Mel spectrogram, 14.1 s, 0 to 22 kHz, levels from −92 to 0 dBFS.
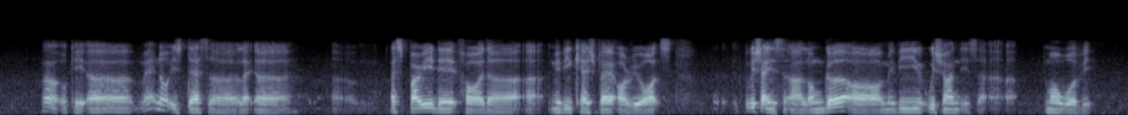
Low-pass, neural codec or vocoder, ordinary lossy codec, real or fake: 5.4 kHz; codec, 16 kHz in and 24 kHz out, 1 kbps, XY-Tokenizer; none; fake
